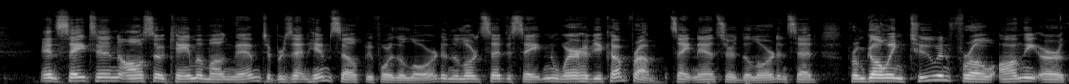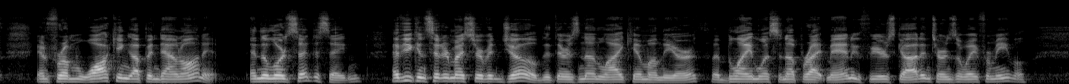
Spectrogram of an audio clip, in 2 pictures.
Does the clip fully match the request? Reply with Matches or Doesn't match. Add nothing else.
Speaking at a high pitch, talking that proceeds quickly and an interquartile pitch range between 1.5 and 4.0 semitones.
Doesn't match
